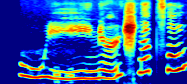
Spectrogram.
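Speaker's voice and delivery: soft, quiet voice. Retelling what a sister said in the sauna: imitating sister speaking quietly. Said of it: "And just quietly, my sister goes".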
